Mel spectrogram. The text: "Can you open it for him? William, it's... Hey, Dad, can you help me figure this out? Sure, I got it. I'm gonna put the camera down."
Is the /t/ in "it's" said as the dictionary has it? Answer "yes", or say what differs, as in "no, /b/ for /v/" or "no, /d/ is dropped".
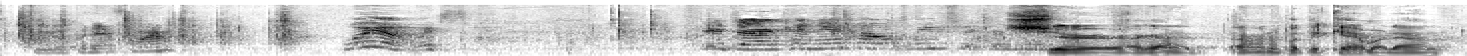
no, /s/ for /t/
